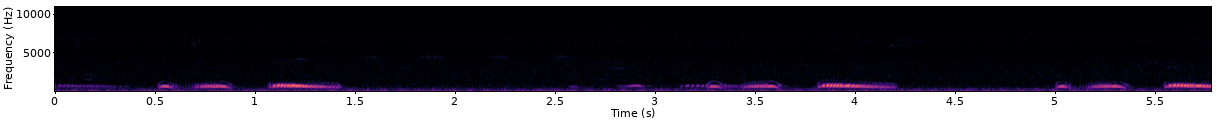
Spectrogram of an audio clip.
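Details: Spotted dove singing in the tight, fast 'kristal' style: three-part cooing phrases, two short hoarse notes then a longer falling coo, repeated three times over a low steady hum with faint high twitters behind.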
